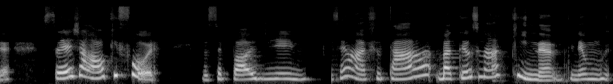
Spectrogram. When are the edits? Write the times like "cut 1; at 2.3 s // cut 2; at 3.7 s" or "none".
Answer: cut 1; at 3.3 s // cut 2; at 4.8 s

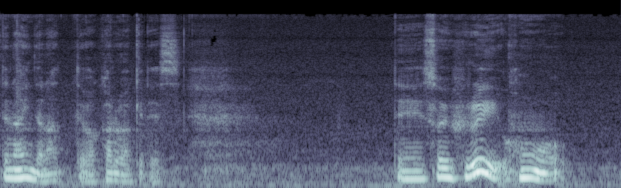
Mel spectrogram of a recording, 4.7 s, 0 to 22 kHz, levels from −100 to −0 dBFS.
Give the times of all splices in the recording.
none

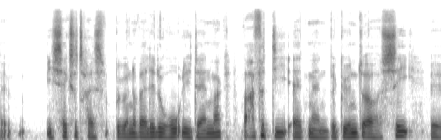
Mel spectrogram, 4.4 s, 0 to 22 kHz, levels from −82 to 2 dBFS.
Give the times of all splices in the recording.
cut 1; at 2.3 s

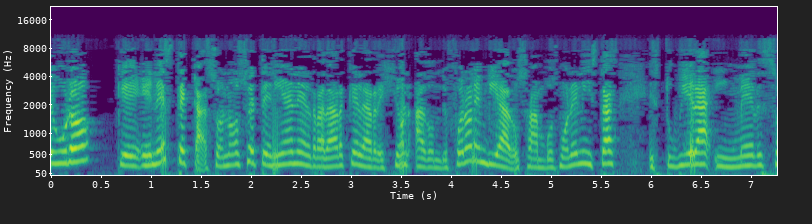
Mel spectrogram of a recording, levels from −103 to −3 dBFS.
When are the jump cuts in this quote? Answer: none

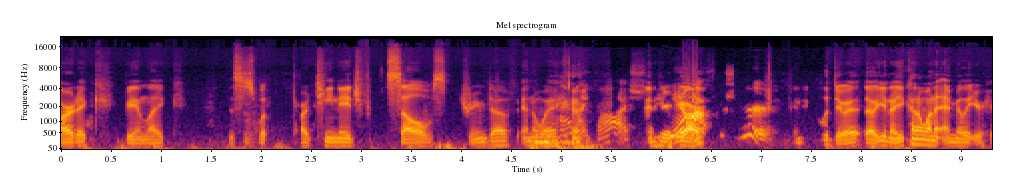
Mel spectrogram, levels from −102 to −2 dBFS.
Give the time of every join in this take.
cut 1; at 8.0 s

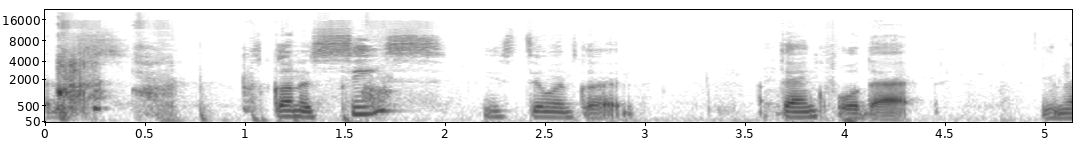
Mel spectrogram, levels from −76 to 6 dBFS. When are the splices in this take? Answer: cut 1; at 2.6 s // cut 2; at 3.6 s

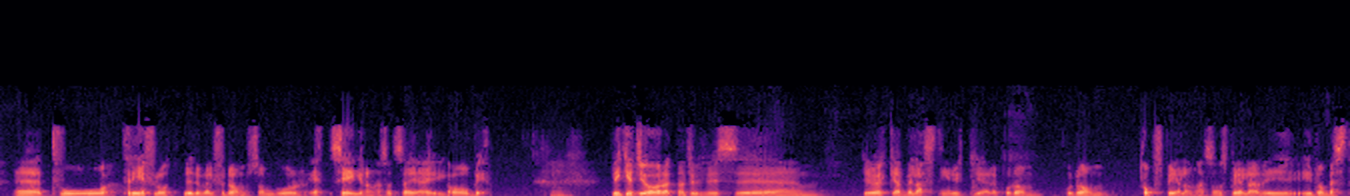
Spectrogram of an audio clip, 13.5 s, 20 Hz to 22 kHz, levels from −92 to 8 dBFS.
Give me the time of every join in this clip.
cut 1; at 1.2 s // cut 2; at 2.5 s // cut 3; at 4.5 s

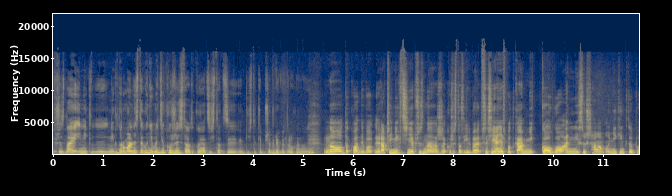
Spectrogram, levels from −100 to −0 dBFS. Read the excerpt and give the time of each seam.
none

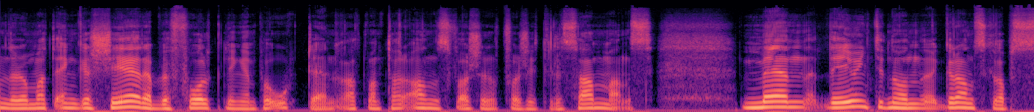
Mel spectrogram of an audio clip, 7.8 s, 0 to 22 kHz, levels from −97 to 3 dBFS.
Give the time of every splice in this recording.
cut 1; at 2.5 s // cut 2; at 4.1 s

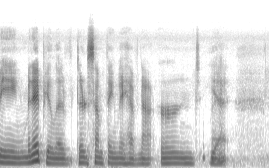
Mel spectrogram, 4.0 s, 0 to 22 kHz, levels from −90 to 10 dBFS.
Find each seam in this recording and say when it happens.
cut 1; at 1.3 s

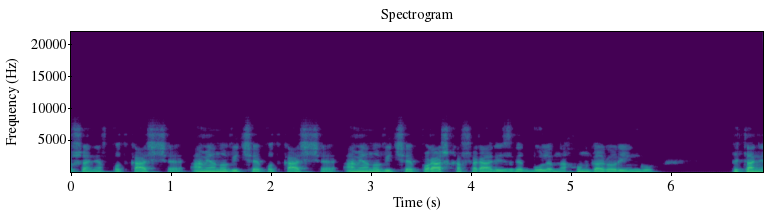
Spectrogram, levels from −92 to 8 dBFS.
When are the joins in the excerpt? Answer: cut 1; at 1.9 s

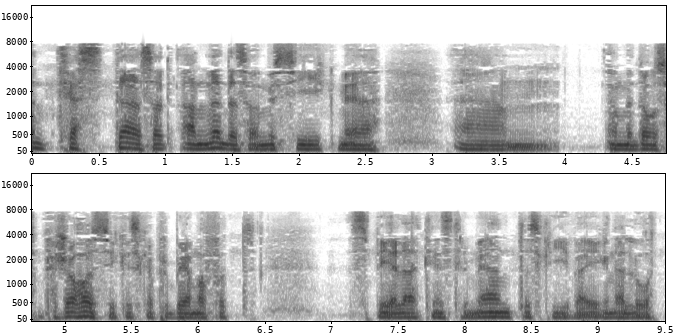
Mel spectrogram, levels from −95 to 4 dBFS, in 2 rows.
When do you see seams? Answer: none

